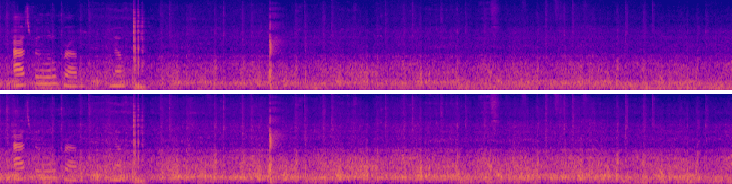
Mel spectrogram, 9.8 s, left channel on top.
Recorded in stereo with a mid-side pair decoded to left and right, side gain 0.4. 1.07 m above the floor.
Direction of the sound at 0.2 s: 25° left.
